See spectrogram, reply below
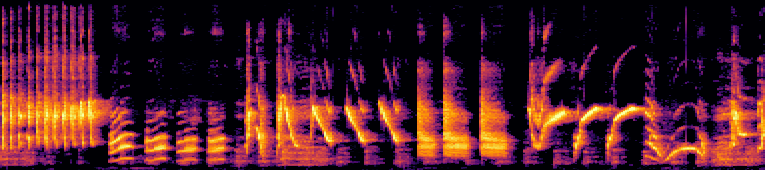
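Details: Asian pied starling in full song to trigger replies from others of its kind, opening with a rapid buzzy trill, then a dense stream of twisting whistles and slurred chattering notes.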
